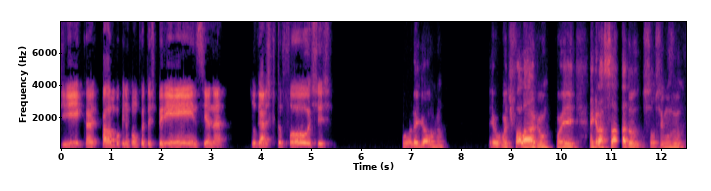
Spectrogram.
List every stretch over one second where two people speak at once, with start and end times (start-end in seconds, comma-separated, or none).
none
